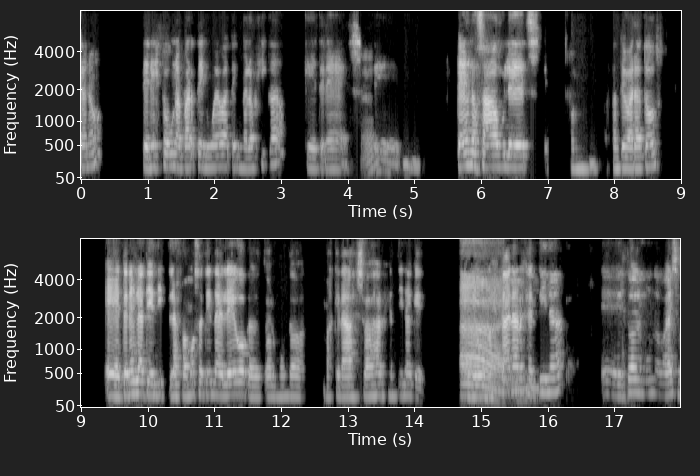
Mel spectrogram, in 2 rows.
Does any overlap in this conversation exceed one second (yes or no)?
yes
